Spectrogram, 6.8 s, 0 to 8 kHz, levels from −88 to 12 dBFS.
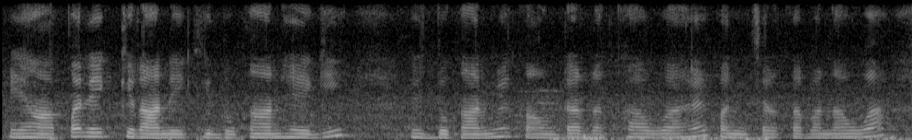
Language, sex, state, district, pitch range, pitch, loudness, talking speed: Hindi, female, Bihar, Jahanabad, 185-200 Hz, 185 Hz, -29 LUFS, 165 wpm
